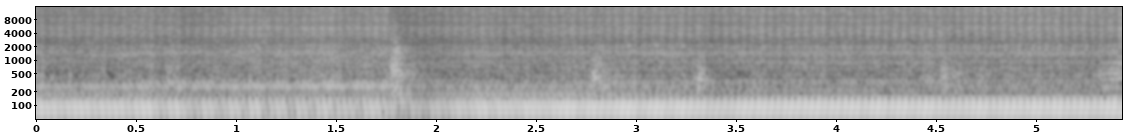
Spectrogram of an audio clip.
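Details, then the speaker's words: Pontiac Solstice turbo engine idling after its first start-up with a newly installed EFR turbo on the OEM tune. Air-fuel ratio looks good, there are no codes and no oil or coolant leaks. Deep, steady idle with no knocks or hiss. "anyway around here everything sounds good everything looks good"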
